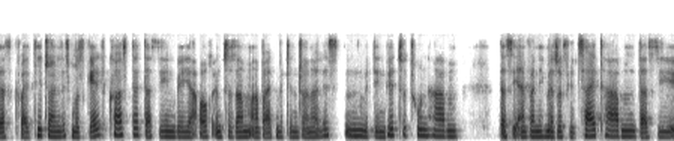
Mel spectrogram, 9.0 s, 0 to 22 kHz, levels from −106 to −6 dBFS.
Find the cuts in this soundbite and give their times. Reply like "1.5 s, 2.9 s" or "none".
none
